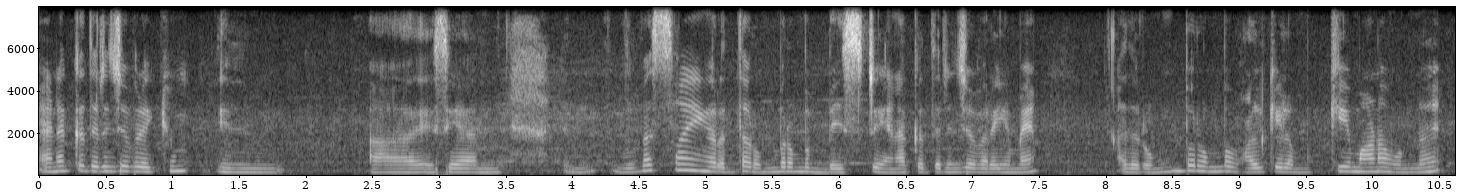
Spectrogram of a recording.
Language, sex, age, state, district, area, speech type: Tamil, female, 18-30, Tamil Nadu, Karur, rural, spontaneous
